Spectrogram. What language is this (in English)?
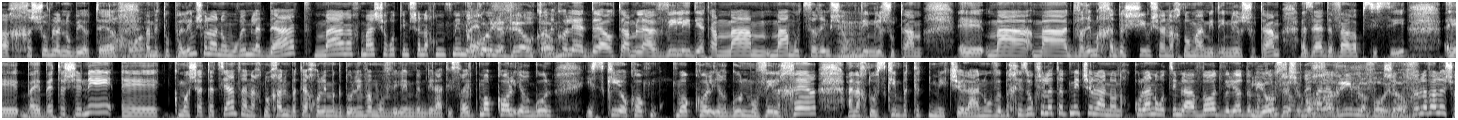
Hebrew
